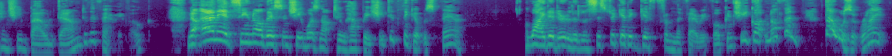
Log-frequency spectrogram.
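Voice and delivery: ordinary delivery, nothing marked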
